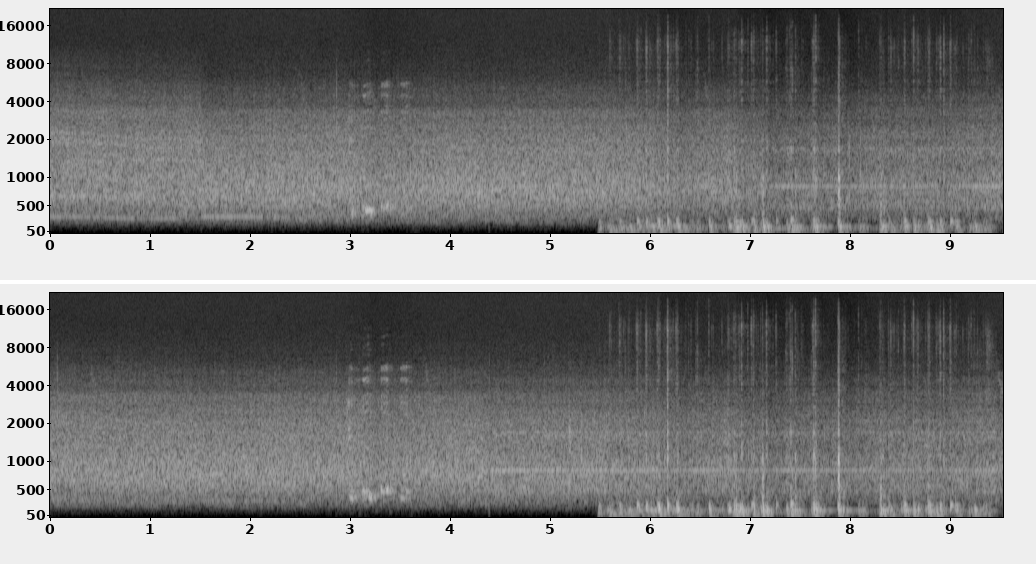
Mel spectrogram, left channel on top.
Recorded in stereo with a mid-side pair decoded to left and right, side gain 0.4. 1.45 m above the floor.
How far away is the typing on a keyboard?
About 1.7 m.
